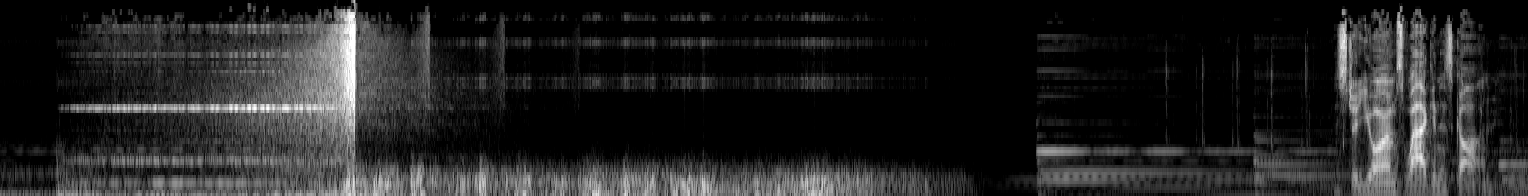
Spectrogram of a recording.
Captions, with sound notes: (ominous music) (thunder rolling) (suspenseful music) - Mr. Yoram's wagon is gone.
